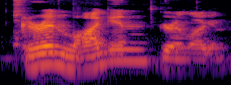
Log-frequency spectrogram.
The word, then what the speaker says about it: Gurren Lagann: How do you pronounce it? It's Gurren Lagann. Yeah, Gurren Lagann.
